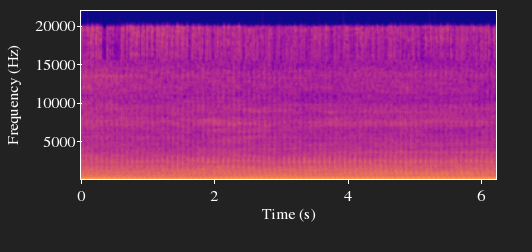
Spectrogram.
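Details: RT100 two-stroke motorcycle idling at an oil change, oil long unchanged: steady low burble with an even beat and no knocks or rattles; smooth, healthy idle.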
